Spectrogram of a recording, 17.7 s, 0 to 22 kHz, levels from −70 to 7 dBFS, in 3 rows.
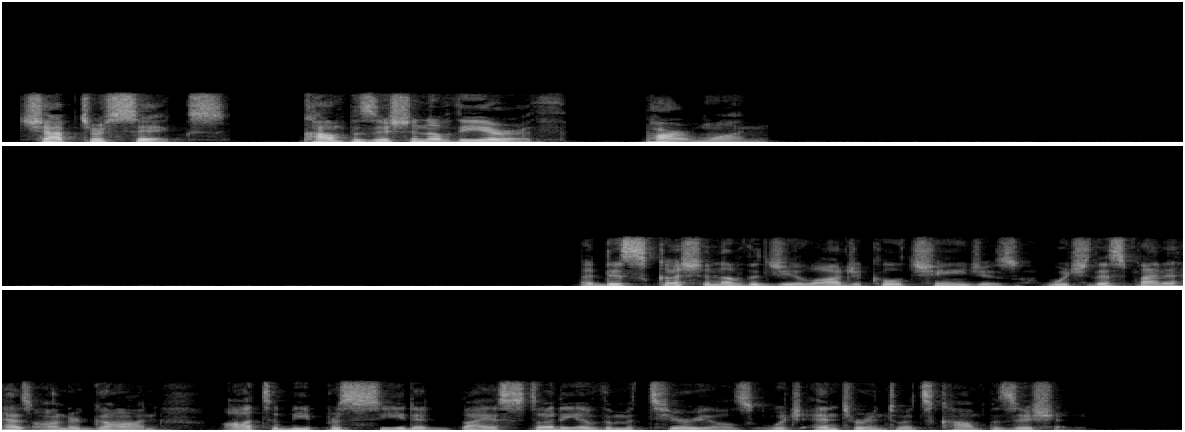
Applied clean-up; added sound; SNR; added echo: none; none; none; none.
